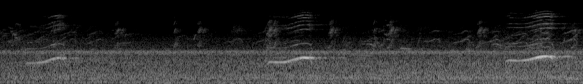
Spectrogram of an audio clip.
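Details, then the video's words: Eastern koel (storm bird) singing loudly in suburbs in late afternoon: rising whistled 'koo-eel' calls, three in about six seconds, over a steady insect drone and soft chirps of other birds. "Loud Storm Bird Singing"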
